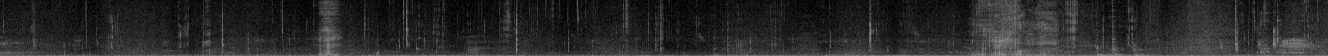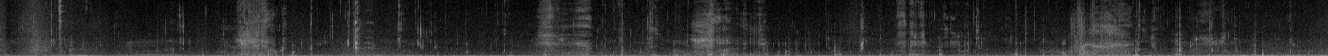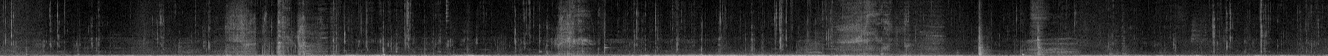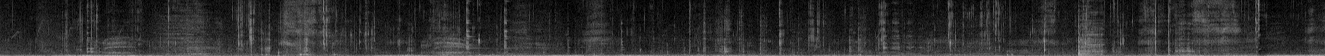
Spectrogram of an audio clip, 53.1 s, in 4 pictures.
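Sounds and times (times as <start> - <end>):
people chewing: 0.0 - 53.0
mouth and utensil clicks: 40.4 - 52.5.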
